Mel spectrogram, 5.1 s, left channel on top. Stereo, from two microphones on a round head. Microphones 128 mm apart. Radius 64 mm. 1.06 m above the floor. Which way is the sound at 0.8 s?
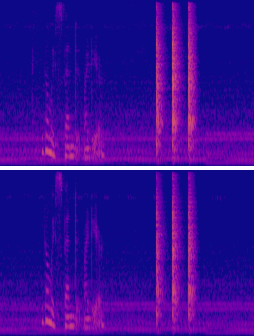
40° right (ahead or behind).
